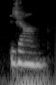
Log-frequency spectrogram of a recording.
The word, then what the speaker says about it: Jeanne: However, her name is spelled J-E-A-N-N-E. So it kind of looks a bit like it should be Jean. – Oh, like Jean. – No, it's Jean.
